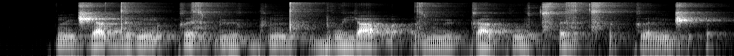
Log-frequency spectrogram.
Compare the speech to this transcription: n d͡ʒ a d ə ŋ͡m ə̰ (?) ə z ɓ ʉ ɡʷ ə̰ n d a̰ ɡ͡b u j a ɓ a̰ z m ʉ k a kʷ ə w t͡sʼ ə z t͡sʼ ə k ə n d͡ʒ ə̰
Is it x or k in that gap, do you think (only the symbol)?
k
